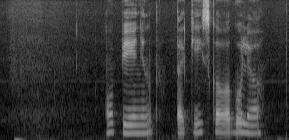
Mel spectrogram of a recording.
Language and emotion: Russian, sad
